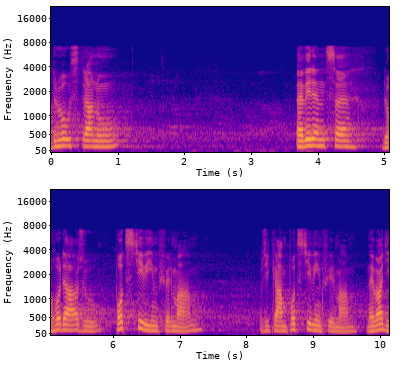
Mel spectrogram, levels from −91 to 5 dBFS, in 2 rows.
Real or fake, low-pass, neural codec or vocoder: real; 7.2 kHz; none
